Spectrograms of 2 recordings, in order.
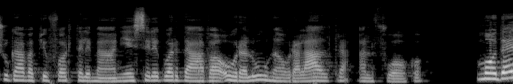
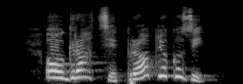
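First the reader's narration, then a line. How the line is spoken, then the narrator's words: Exclaimed. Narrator (Italian): esclamò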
